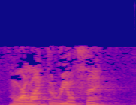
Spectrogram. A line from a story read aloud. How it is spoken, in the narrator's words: said the Lord Diggory softly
